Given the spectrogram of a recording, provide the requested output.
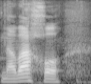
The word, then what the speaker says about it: Navajo: and of course in in spanish it should be pronounced navajo but a lot of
